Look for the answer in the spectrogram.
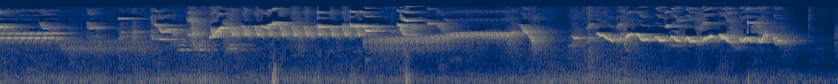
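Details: Ultramarine grosbeak kept by a breeder sings rapid buzzy trills in separate bursts, one low and drawn out, one wavering, mixed with high twittering from other birds and a few clicks.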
